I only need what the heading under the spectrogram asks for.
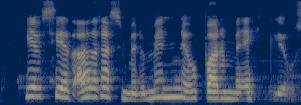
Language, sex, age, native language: Icelandic, female, 50-59, Icelandic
